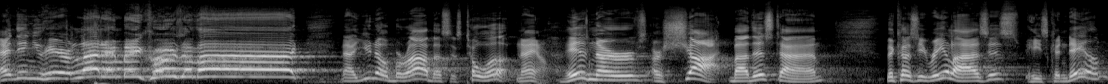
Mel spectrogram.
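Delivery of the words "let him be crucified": very high, drawn-out, angry mob crowd shout. Speaker acts out the crowd that Barabbas hears; mock-angry crowd shout. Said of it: "The same angry, emotional voices saying".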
